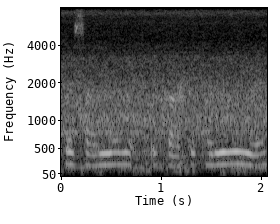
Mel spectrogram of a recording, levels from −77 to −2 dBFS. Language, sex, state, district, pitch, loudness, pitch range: Hindi, female, Bihar, Darbhanga, 210 Hz, -31 LUFS, 205-215 Hz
